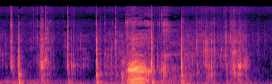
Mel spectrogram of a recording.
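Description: Metal spoon stirring dissolving dry yeast and sugar in warm water in a plastic measuring jug, clicking and scraping against the jug's sides in quick, irregular ticks.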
